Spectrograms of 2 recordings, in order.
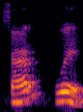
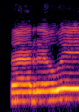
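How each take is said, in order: First: Said in the usual way. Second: সর্বে loud with a long final e; long vowel. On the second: Shown as a demonstration. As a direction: stretch the e of সর্বে. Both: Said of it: "একার আছে, এটা দীর্ঘ হবে।".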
